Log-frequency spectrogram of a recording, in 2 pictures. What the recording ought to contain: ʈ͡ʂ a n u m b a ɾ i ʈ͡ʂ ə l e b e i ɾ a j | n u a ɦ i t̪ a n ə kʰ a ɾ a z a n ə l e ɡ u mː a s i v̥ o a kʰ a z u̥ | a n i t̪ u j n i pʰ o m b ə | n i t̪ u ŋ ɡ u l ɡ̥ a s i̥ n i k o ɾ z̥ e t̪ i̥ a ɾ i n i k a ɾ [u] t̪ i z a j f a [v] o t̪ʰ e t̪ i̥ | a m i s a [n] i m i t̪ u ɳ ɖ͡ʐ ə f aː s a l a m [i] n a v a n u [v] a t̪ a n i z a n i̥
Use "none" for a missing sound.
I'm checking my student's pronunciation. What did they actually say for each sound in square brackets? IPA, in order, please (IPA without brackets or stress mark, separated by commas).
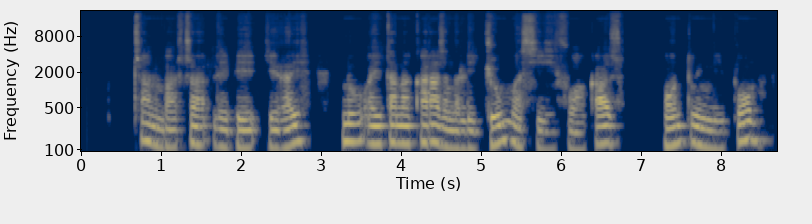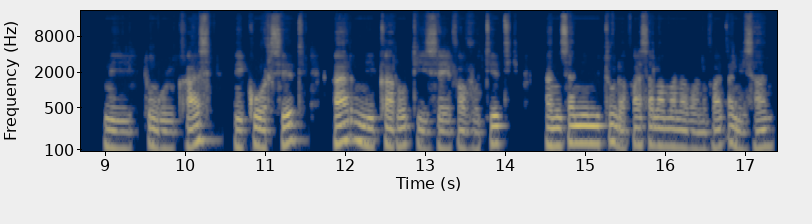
o, v, n, a, v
